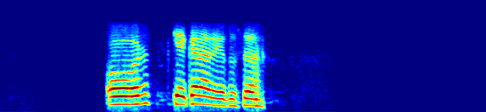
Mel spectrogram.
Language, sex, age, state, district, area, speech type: Dogri, female, 30-45, Jammu and Kashmir, Samba, rural, conversation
